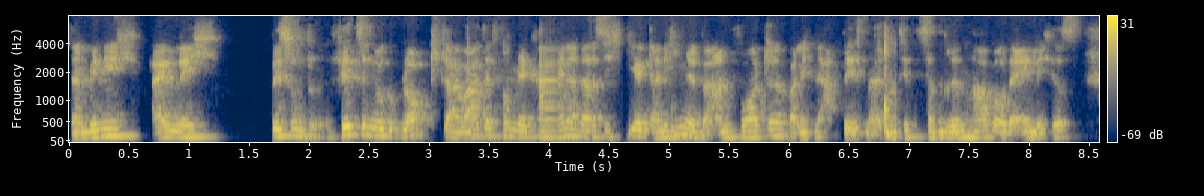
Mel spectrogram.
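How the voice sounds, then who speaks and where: A man's somewhat breathy voice, fairly high in pitch, with fairly even intonation. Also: fairly quick pace. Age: 30s. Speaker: sales engineer. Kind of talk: interview. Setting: video call. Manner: hesitant, many filler sounds.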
